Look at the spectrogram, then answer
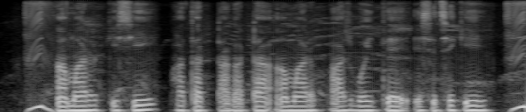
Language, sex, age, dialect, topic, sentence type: Bengali, male, 18-24, Northern/Varendri, banking, question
